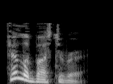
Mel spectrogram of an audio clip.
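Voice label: "filibusterer", English, British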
